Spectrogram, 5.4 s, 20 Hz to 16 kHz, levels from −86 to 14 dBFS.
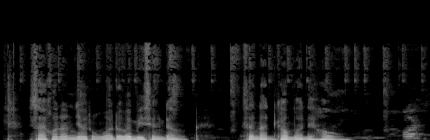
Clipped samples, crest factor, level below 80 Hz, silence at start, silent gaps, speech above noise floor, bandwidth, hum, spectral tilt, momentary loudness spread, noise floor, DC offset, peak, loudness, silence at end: under 0.1%; 18 dB; -36 dBFS; 0.1 s; none; 37 dB; 11.5 kHz; none; -9 dB/octave; 13 LU; -56 dBFS; under 0.1%; -4 dBFS; -20 LUFS; 0.2 s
